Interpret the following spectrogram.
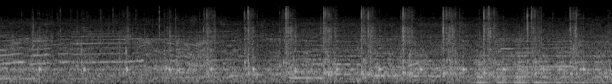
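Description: Cheering-section brass band playing a tune over a steady drumbeat of about two to three beats a second, with voices chanting along.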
